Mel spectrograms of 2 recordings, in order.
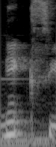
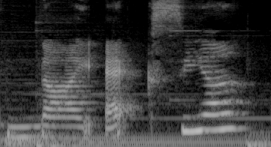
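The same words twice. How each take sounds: First: The X sound is not emphasized. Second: The X sound is emphasized. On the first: "I'm going with" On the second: "with an emphasis on the X"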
